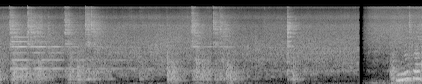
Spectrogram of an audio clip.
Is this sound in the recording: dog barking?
no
